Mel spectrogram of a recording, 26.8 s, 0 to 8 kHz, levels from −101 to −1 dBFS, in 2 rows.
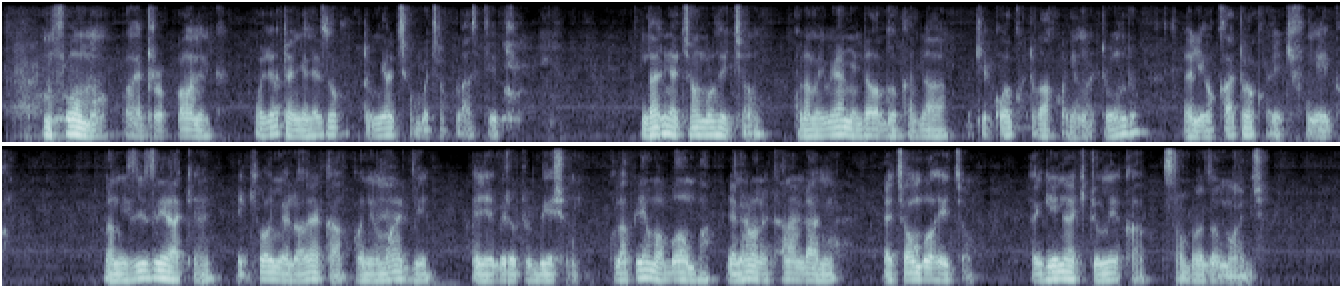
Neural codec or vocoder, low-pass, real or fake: codec, 24 kHz, 3 kbps, HILCodec; 7.2 kHz; fake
